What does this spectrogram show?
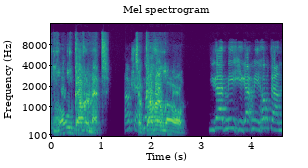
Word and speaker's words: Gawyrlow: It's Gawyrlow. Think low government. Okay, So well, Gawyrlow.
